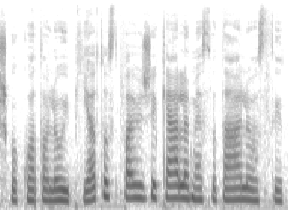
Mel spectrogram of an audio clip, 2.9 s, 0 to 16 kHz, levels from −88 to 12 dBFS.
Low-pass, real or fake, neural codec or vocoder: 14.4 kHz; real; none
